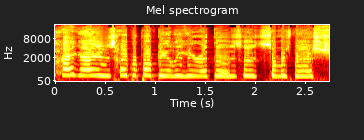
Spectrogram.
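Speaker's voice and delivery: very high, loud squeaky presenter; hammed-up falsetto interview intro. Imitating her festival interview intro, blonde-girl voice.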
